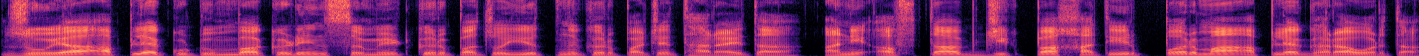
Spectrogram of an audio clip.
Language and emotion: Goan Konkani, neutral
